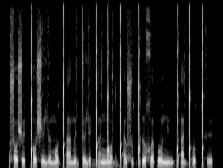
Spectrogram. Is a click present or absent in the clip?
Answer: present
